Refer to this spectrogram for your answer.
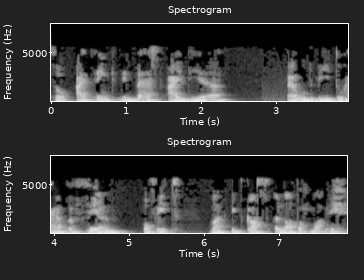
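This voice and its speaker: At a very slow pace, a man speaks in a somewhat breathy voice at medium pitch, with fairly even intonation. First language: Hungarian. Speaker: graphic novel author. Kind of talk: interview. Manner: halting, many repetitions and fillers.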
